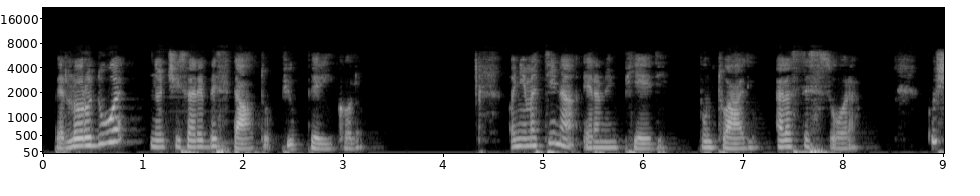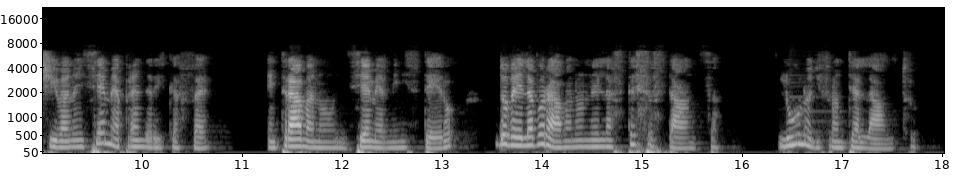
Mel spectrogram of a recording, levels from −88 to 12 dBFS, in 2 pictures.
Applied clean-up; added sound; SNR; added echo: neural separator model SepFormer DNS4.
